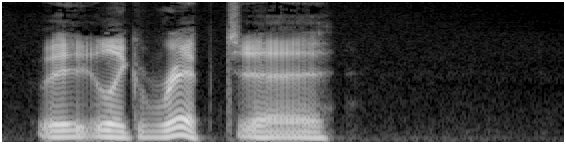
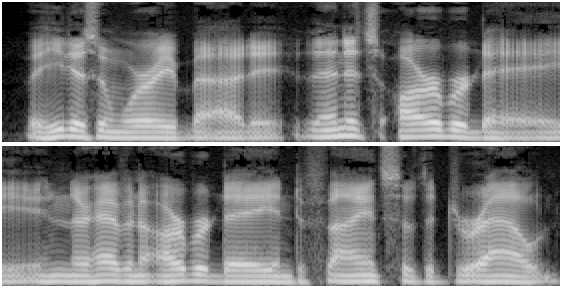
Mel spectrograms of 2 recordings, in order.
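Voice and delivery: normal talking voice

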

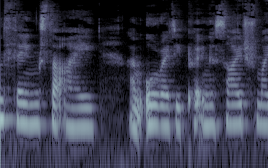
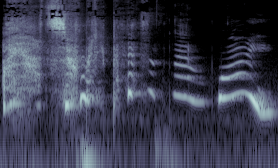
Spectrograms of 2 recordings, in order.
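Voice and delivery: high laughing cry of horror; half-crying, half-laughing whisper; mock horror wail; 12 semitones higher, slower than usual. Real, not acted. Horror at pedal pushers.

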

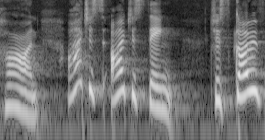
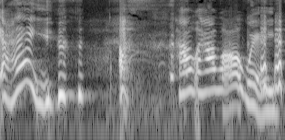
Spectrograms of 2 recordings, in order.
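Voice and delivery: higher, laughing cheesy pickup line; mock flirty pickup; 5 semitones higher than usual. Pretending to chat up a guy in his car, giggly mock flirt. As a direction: play the awkward flirt, giggling. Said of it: "you can sit in his passenger seat".

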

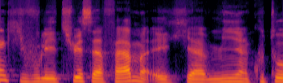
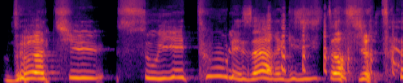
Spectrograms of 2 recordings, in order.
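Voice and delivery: mock dramatic; 11 semitones higher, 3 dB louder, much slower than usual. Mock-dramatic outrage at DJing.

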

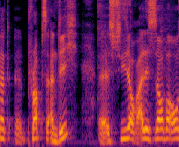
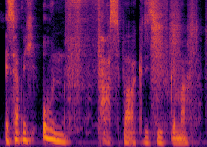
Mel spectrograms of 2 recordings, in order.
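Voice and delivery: whispered; 3 semitones lower, 5 dB quieter, slower than usual. Real, not acted. Confessing annoyance about ASMR.

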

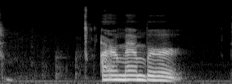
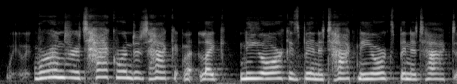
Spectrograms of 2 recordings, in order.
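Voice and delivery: high, urgent alarmed warning; frantic guard shouting the news; panicked security guard; 6 semitones higher than usual. Retold or imitated. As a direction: blurt it out in a panic, voice pitched up. Security guard yelling news of attack.

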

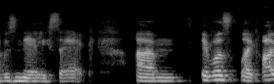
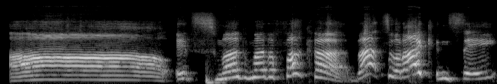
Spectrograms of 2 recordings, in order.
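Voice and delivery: higher, louder, mocking dad impression; 6 semitones higher, 6 dB louder, much slower than usual. Dad teasing his daughter as a smug winner, hammed-up mockery. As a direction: lay on the teasing like a jeering father. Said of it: "And he was like".

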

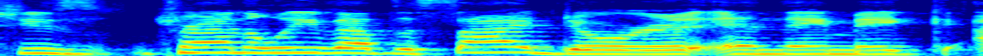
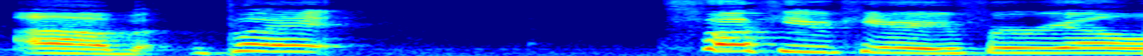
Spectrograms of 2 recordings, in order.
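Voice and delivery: ordinary talk, nothing marked

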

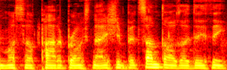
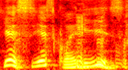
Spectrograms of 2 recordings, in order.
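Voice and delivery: higher, hammed-up insistent yes; mock insistence; 5 semitones higher than usual.

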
